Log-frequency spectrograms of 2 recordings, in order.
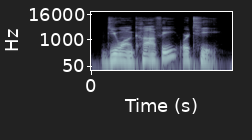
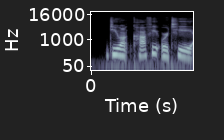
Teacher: Notice how your pitch rises on coffee, signaling that this is the first option and there is more to come, and then it falls firmly on tea, signaling the end of the choices. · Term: Rise-fall intonation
